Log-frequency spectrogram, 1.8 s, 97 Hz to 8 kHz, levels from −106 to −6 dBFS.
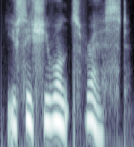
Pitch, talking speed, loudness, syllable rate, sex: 195 Hz, 165 wpm, -16 LUFS, 3.2 syllables/s, female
